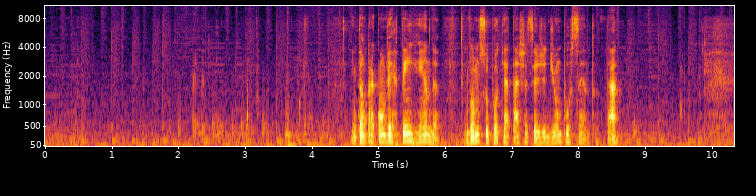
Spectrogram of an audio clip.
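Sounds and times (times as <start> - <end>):
person sipping water: 1.9 - 4.6, 8.8 - 10.0
swallowing gulp: 2.0 - 4.6
speech: 4.6 - 8.8.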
